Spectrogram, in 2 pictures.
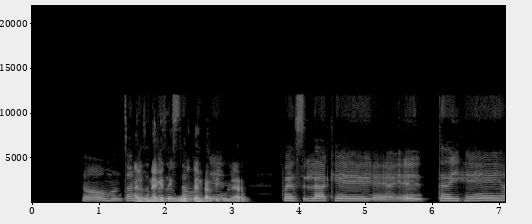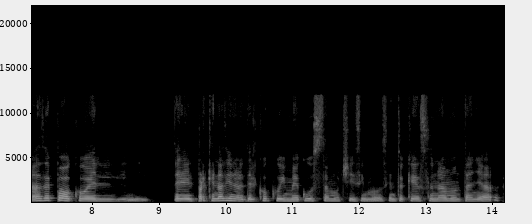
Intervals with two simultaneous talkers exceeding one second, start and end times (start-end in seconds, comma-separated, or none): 1.5-3.1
